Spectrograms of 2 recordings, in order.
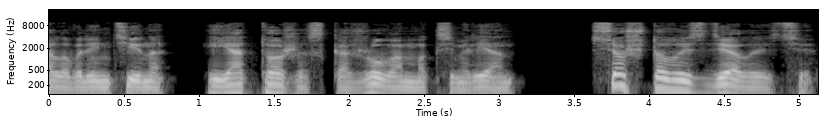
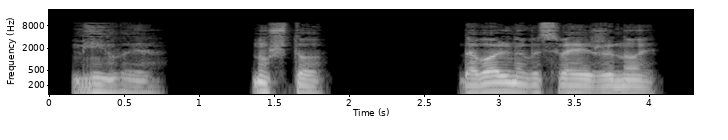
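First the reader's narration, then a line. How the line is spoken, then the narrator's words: Sad young woman. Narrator (Russian): грустно сказала девушка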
